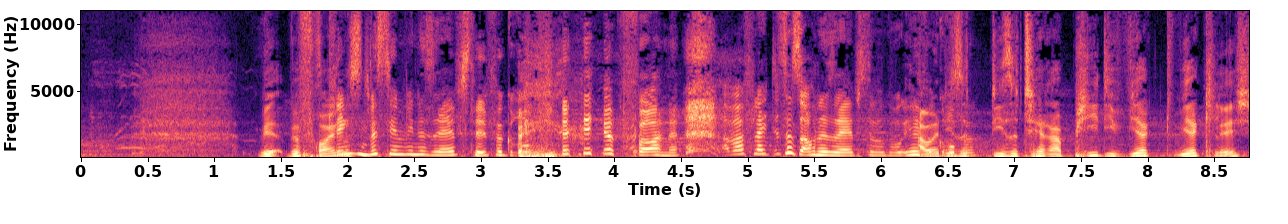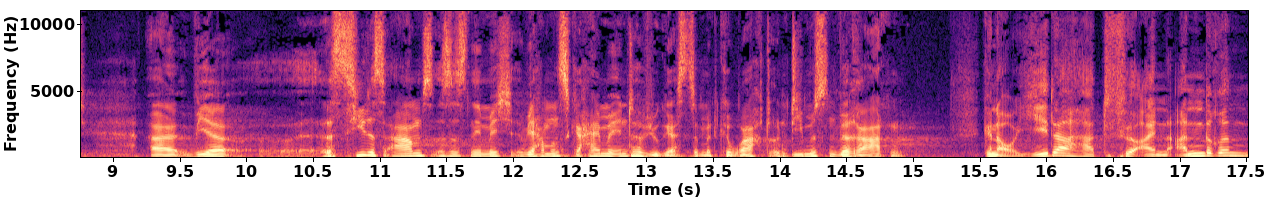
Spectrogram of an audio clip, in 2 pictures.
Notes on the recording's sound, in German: Das digitale #Quartett live on stage.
